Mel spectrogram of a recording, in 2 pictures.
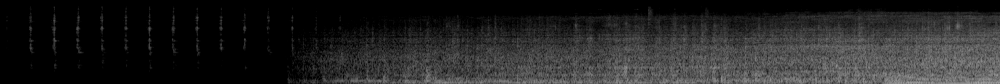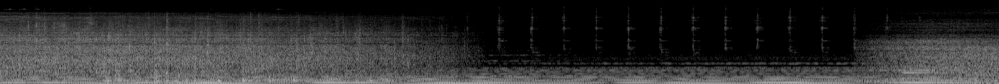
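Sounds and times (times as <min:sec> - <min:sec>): sharp regular ticks: 0:00.0 - 0:03.8, 0:14.6 - 0:19.0
passing train rumble: 0:03.0 - 0:15.7, 0:16.4 - 0:19.9.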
